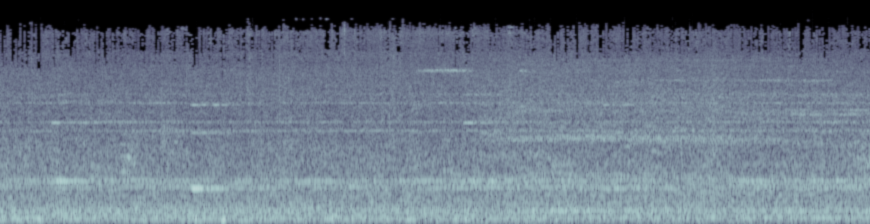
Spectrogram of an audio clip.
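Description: Steady low rumble of a train standing at the platform, with faint steady tones above it.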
